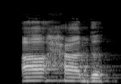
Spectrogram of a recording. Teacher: وَلَمْ يَكُنْ لَهُ كُفُوًا أَحَدٌ، یہاں بھی احد جو لفظ آپ دیکھ رہے ہیں یہاں وقف ہو رہا ہے، آیت ختم ہو رہی ہے، تو یہاں سے بھی دال کو آخر سے ساکن کر دیں گے اور ہا کو دال کے ساتھ ملائیں گے۔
